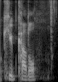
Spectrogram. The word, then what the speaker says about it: kubectl: The perennial debate in the community is about the pronunciation of kubectl or kubectl.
